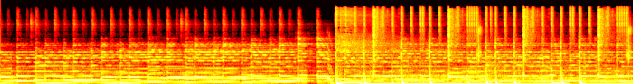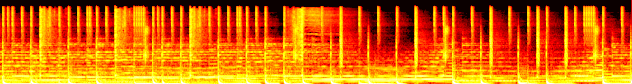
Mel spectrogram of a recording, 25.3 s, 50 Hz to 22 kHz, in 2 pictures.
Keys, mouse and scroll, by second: 3.8 ctrl+z, 4.3 click, 5.0 alt+scroll up 1, 5.4 scroll down 1, 5.9 alt+scroll down 1, 6.7 click, 8.9 ctrl+j, 10.3 right click, 12.2 click, 16.9 click, 19.7 click.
